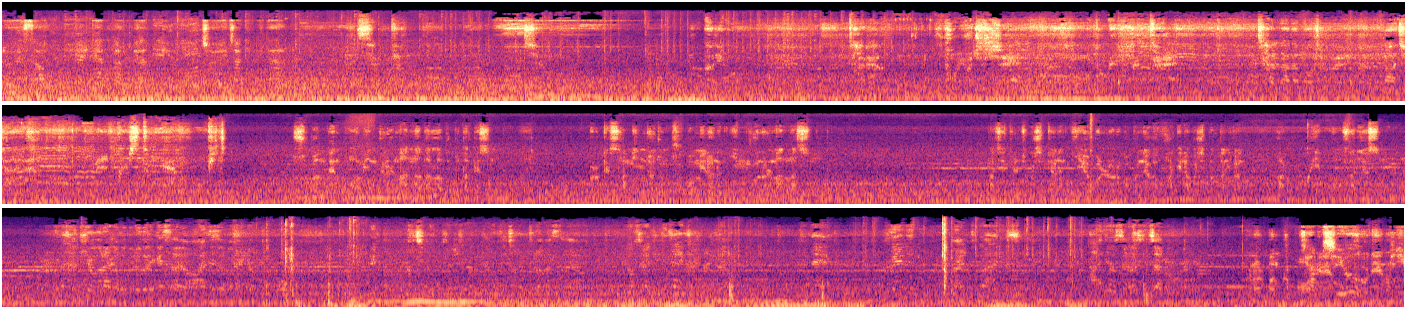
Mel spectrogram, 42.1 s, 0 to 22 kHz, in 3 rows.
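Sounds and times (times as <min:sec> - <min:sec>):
faint radio talk and music: 0:00.0 - 0:42.0
truck engine and road rumble: 0:00.0 - 0:42.0.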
